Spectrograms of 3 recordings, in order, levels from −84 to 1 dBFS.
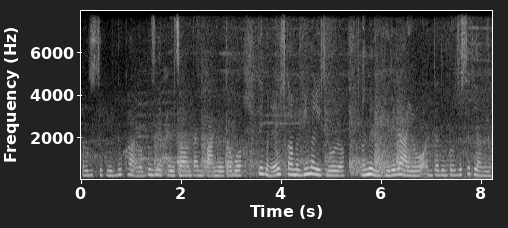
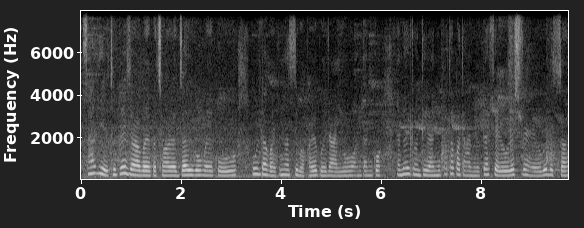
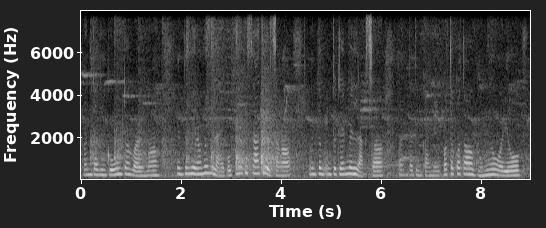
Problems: constant background noise, continuous background conversations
